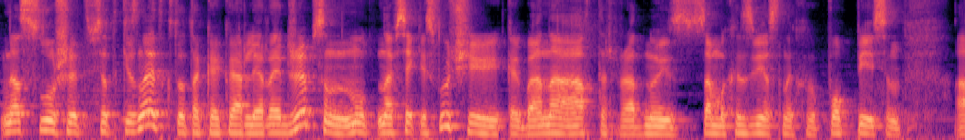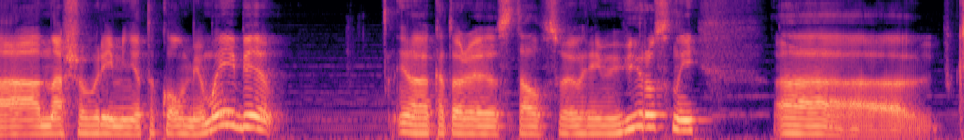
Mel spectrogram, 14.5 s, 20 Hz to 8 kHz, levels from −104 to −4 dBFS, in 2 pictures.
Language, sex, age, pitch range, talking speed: Russian, male, 20-39, 120-150 Hz, 155 wpm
